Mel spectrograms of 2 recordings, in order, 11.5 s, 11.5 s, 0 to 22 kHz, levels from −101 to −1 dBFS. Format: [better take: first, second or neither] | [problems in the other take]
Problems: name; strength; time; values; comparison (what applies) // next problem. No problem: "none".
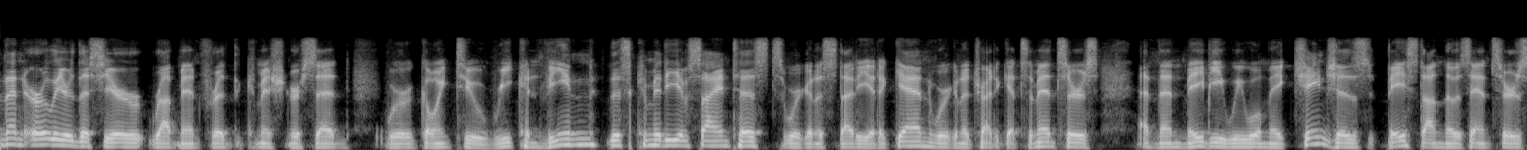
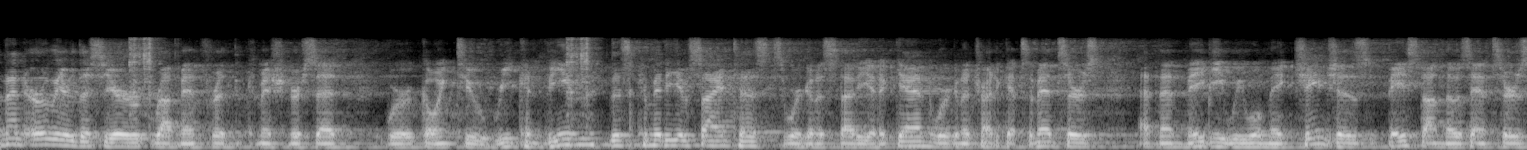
first | background sound (Tools); 13 dB below the speech // room echo; dies away in 1.8 s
